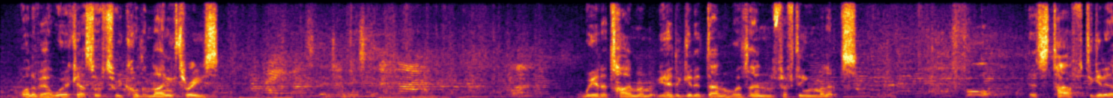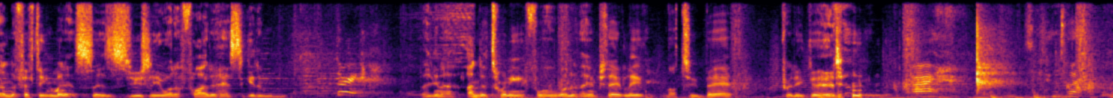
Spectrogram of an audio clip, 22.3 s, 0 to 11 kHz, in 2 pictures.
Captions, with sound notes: - All of our workouts, which we call the 93s,... - Eight, nine... - ...we had a time limit. We had to get it done within 15 minutes. It's tough to get it under 15 minutes. That's usually what a fighter has to get it in. But, you know, under 20 for a woman with an amputated leg? Not too bad. Pretty good. (CHUCKLES) - All right, let's go.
